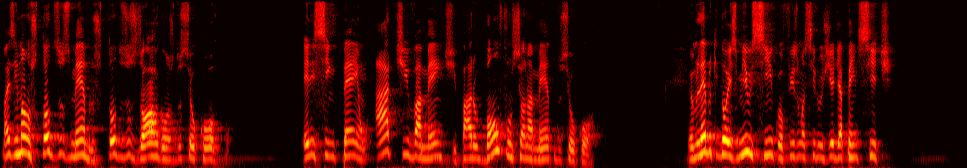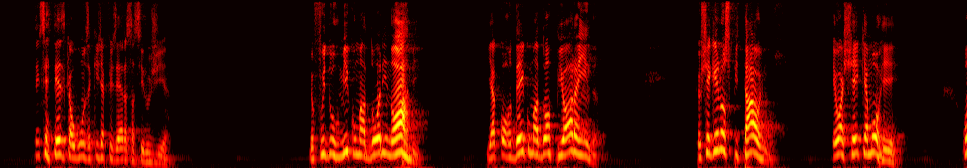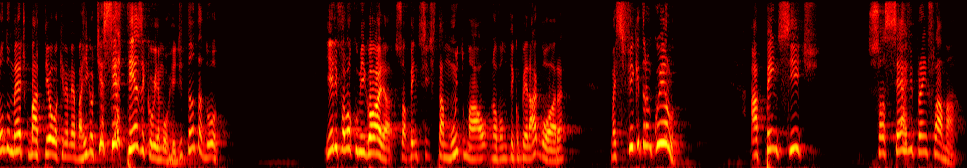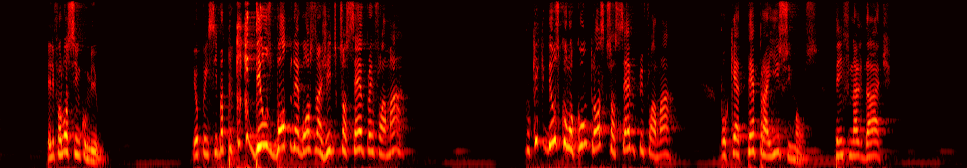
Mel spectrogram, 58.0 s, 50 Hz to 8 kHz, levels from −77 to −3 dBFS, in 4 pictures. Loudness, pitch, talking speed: -31 LUFS, 190 Hz, 155 wpm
